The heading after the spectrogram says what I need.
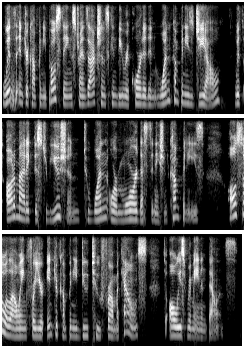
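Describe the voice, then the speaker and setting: A woman giving a measured, explanatory software product demo as voice-over, slowing down on key terms. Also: lowish voice, creaky, no echo, muffled recording. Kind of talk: scripted product demo narration.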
